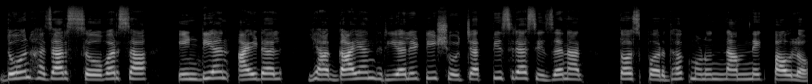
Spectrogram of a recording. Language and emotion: Goan Konkani, neutral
